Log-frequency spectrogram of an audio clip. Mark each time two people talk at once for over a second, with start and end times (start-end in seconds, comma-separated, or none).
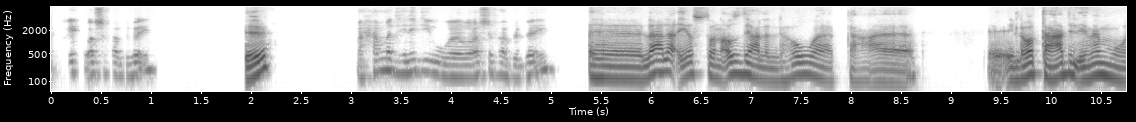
none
